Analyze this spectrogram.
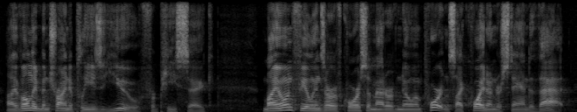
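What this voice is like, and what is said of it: Very dignified voice. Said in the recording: “said the man in a very dignified voice”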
